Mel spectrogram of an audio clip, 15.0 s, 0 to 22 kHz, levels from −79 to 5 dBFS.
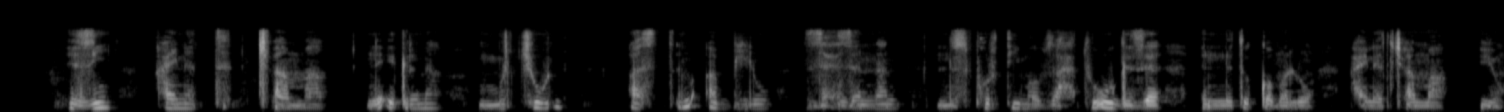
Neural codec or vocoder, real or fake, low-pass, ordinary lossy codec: none; real; 7.2 kHz; AAC, 48 kbps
